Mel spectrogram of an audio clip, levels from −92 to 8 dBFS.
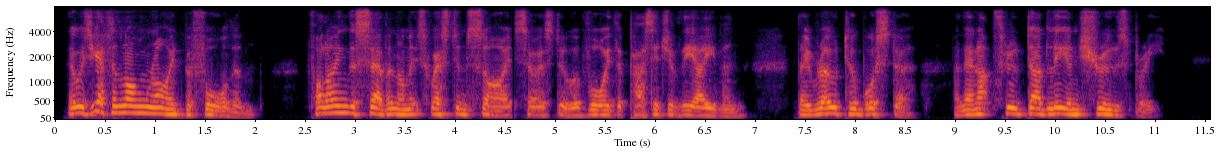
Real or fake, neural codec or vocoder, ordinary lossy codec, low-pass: fake; vocoder, 44.1 kHz, 128 mel bands every 512 samples, BigVGAN v2; Opus, 32 kbps; 7.2 kHz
